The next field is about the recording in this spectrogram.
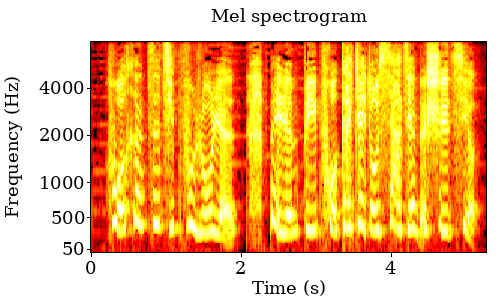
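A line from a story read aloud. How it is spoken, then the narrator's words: Crying. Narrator (Chinese): 女子哭着说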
